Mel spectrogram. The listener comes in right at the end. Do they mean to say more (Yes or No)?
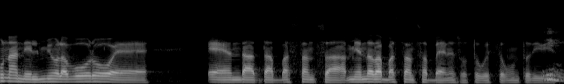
Yes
